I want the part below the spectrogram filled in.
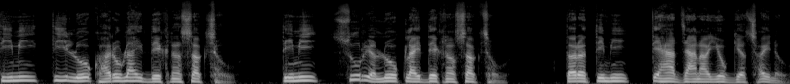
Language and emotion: Nepali, neutral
